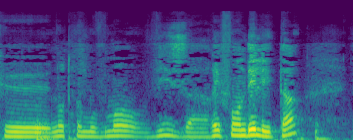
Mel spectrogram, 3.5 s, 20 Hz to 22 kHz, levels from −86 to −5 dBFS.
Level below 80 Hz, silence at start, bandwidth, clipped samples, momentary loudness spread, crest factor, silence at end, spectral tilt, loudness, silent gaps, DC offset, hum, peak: -34 dBFS; 0 s; 14.5 kHz; under 0.1%; 12 LU; 16 dB; 0.2 s; -7 dB/octave; -16 LUFS; none; under 0.1%; none; 0 dBFS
